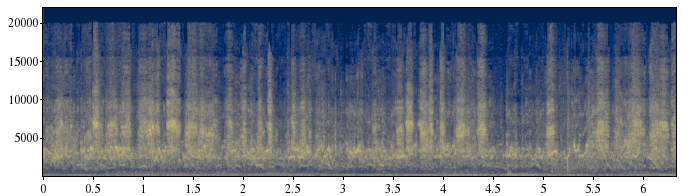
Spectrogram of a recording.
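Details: Aviary flock of Australian budgies producing nonstop bright chirps, squeaky notes and scratchy warbles layered together, a low steady hum running beneath the chorus.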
